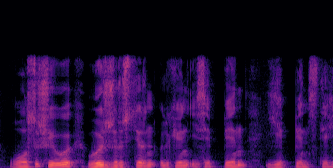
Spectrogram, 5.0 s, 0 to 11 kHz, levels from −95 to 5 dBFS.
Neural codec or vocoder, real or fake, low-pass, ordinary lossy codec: none; real; 7.2 kHz; none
